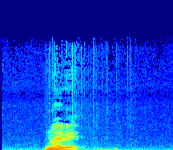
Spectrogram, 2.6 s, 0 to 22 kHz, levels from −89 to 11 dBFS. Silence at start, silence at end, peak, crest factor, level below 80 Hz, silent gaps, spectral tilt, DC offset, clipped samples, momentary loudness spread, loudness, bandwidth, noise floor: 0.65 s; 0.85 s; -2 dBFS; 18 dB; -44 dBFS; none; -7 dB/octave; under 0.1%; under 0.1%; 25 LU; -16 LUFS; 16 kHz; -50 dBFS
